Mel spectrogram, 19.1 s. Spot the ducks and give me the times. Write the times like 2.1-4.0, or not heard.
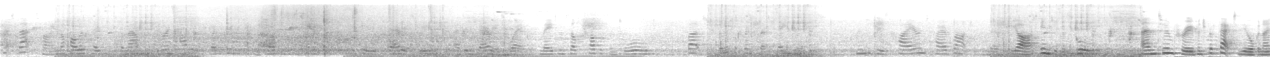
0.8-3.0, 5.2-7.9, 10.6-12.4, 14.8-17.2.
